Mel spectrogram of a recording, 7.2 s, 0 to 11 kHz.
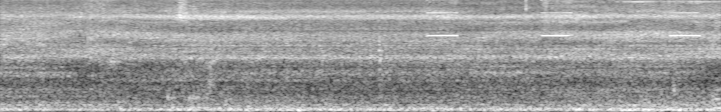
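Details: Rheem package unit (no-heat call, thrown belt), 480 V, after belt reinstalled: even low blower rumble, no thumping or belt slap, a few faint high beeps; much smoother, slight housing vibration.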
